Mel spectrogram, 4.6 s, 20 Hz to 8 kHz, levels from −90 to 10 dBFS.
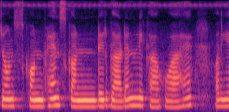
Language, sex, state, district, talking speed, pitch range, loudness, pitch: Hindi, female, Odisha, Sambalpur, 115 wpm, 170-195 Hz, -13 LUFS, 180 Hz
